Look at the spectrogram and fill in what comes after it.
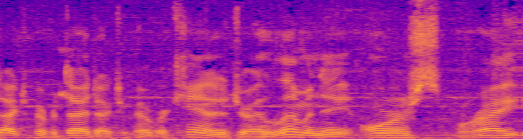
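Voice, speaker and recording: Noticeable background noise runs under a man's voice. He keeps a moderate pace with ordinary pitch variation. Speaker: vlogger. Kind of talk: casual vlog chat. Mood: playful, joking. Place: shop. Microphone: phone near.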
